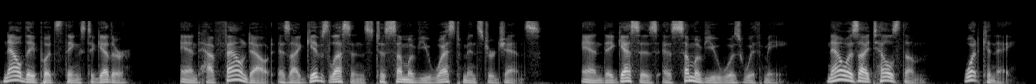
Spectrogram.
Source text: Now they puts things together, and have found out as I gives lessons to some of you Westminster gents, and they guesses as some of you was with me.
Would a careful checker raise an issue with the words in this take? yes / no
yes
